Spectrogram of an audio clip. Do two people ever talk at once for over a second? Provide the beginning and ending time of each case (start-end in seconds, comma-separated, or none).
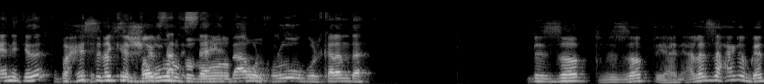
0.6-2.9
